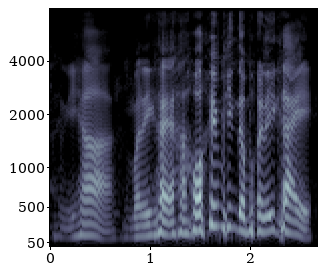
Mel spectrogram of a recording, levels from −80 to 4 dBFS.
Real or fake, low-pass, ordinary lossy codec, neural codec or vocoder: real; none; none; none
